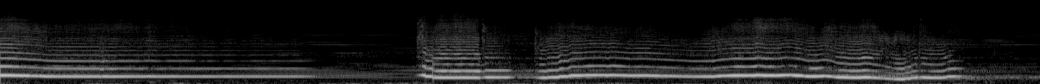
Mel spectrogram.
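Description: Bansuri (Indian bamboo flute) playing a melody in Raag Des. A long held note sinks slightly in pitch and fades to a short pause about three seconds in. A new phrase then enters, with notes that slide and bend into one another, dipping near the end.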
